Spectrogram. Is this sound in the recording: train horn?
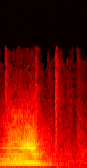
yes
